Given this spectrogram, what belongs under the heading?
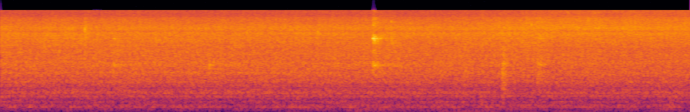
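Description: Spice masala roasting in bubbling oil for prawn curry, an even, continuous hiss and sizzle with a couple of faint clicks, no voices.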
